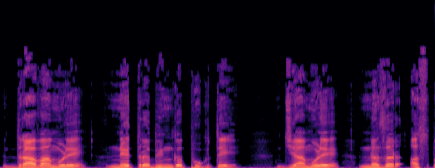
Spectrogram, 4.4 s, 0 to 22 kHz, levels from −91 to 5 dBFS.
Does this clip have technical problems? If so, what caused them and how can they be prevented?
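Yes, the speech sounds dull and gurgly throughout, likely from MP2 compression at a low bitrate around 80 kbps, where upper sub-bands drop out and the rest get coarsely quantised. Encode at a higher bitrate or use a more efficient codec.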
